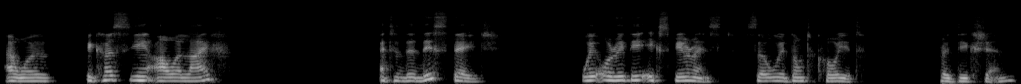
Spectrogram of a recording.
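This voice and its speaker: A middle-aged woman with a Chinese accent talks as an interview guest. Her delivery is slow and halting, broken into short phrases with pauses between them. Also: low voice, dark tone. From China. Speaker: guest, scientist and entrepreneur. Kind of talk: talk show interview, telling personal background.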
